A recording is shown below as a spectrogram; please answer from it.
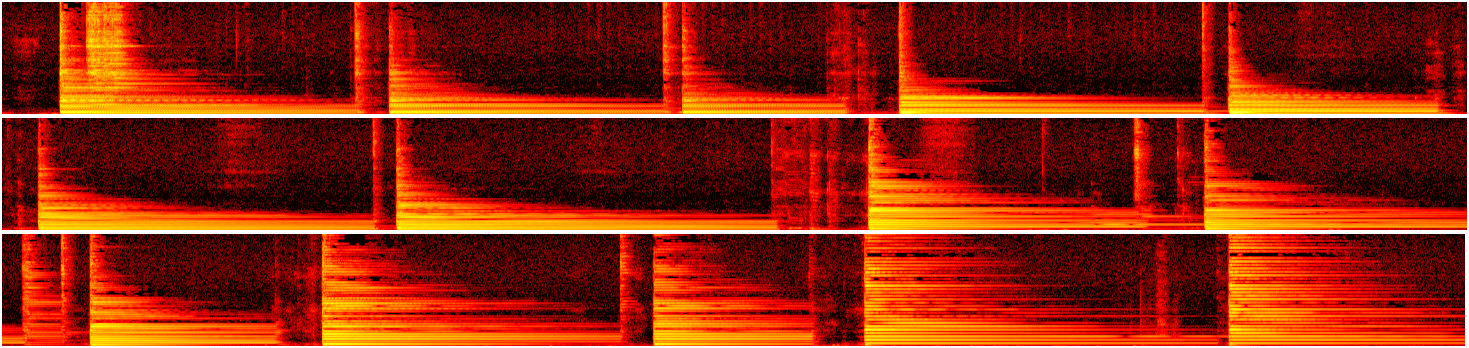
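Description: Acoustic guitar strings plucked one at a time for tuning, each note left to ring and fade before the next, about every two seconds. Two or three plucks per string, working up from the low E string through the A, D, G and B strings to the high E string.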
